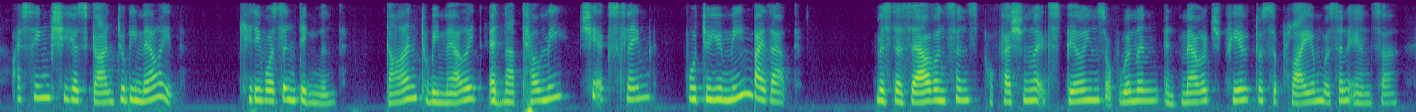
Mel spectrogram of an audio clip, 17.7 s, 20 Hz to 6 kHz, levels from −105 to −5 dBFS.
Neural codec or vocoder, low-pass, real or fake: codec, 16 kHz, 4 kbps, FunCodec, trained on Chinese and English, 50 frames a second; 5.4 kHz; fake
